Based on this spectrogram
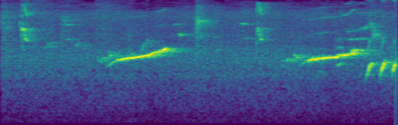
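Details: White-rumped shama in fighter style with loud 'tembakan' bursts: two long, clear whistles rising slowly, about a second and a half apart. A brief trill closes the phrase over a steady hiss.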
